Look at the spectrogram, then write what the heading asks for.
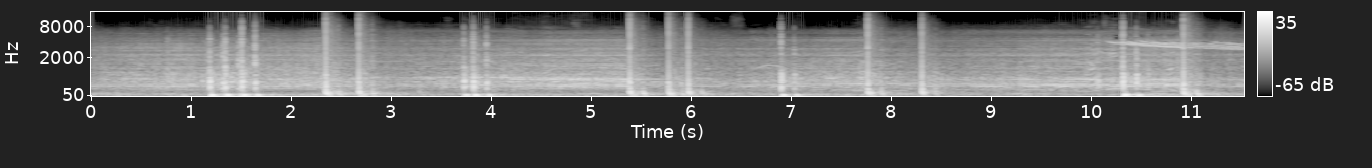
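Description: Aerial firework shells bursting: an irregular run of sharp bangs, some coming in quick clusters of two to four. A high whistle falling in pitch starts near the end.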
